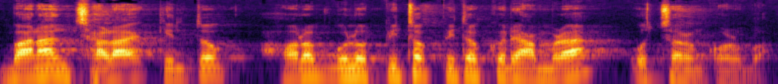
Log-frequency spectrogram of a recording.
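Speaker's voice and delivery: ordinary delivery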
